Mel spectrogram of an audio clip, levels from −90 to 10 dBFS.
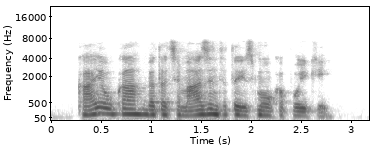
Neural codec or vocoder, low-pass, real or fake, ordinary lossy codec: none; 7.2 kHz; real; Opus, 16 kbps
